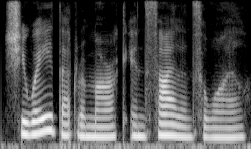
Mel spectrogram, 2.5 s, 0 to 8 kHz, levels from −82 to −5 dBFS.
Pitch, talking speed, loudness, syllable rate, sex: 180 Hz, 190 wpm, -16 LUFS, 5.4 syllables/s, female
